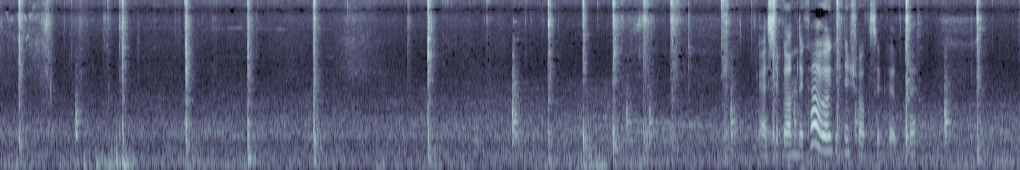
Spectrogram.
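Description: A metal rod clinks and scrapes against a small furnace.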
